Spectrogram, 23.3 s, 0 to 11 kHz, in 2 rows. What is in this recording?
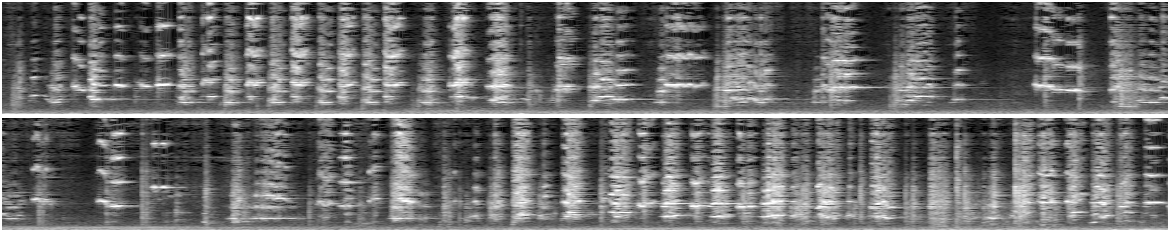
Sonido de robot viejo y destartalado andando.
Solo para carcaza, no motor.
24-48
